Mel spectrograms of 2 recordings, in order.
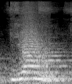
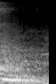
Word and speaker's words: M: अगर मैंने ये वर्ड लिखा यम, इसको हमेशा लोग अक्सर पढ़ते हैं जिनको अंग्रेजी में प्रोनाउंसिएशन सही करना नहीं आता, तो इसको पढ़ते हैं यम, और ये यम सरासर क्या होता है, हमारा गलत होता है। हमारी पहाड़ी पुस्तक जो हम बचपन में पढ़ते थे उसमें शुद्ध लिखा गया था एम, क्या लिखा गया था, एम लिखा गया था, और ये हमारा शुद्ध होता है एम।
